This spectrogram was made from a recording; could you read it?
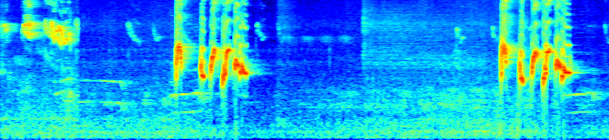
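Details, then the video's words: Red-whiskered bulbul in a singing contest delivering two loud phrases of rapid, tumbling whistled notes about four seconds apart, preceded by a short high buzzy note. "Chào mào đấu kích chim nhanh căng lửa | kích chào mào ức chế sổ giọng hót đấu sáng"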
